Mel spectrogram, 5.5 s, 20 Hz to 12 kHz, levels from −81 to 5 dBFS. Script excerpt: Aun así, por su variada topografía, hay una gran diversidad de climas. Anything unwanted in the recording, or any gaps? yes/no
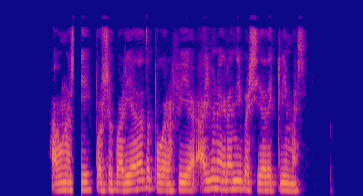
yes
